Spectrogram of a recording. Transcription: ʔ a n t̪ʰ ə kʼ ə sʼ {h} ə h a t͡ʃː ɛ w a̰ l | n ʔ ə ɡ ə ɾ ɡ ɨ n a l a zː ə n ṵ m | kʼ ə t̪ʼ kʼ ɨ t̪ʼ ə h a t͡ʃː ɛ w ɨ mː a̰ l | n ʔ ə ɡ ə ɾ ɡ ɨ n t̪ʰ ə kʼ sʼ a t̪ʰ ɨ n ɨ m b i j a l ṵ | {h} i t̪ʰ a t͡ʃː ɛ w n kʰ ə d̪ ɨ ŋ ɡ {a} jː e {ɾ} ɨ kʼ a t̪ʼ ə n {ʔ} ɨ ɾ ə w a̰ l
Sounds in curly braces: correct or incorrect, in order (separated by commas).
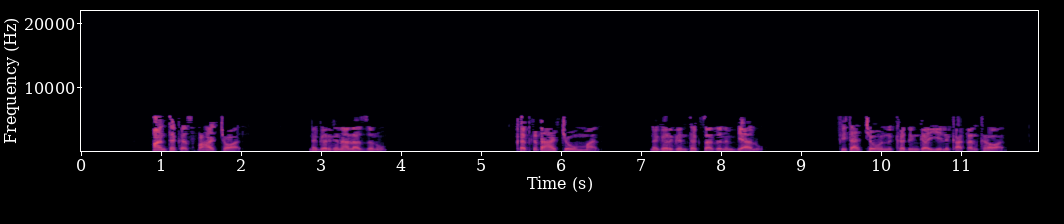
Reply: incorrect, incorrect, correct, incorrect, incorrect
